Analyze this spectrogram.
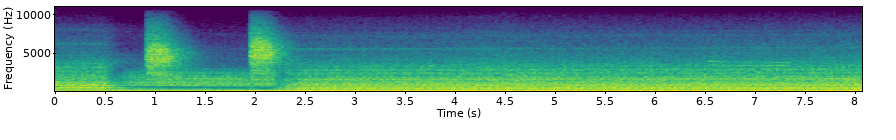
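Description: A bus engine hums steadily at speed.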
